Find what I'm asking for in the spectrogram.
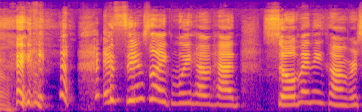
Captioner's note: laughs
